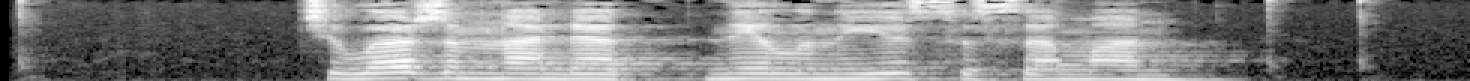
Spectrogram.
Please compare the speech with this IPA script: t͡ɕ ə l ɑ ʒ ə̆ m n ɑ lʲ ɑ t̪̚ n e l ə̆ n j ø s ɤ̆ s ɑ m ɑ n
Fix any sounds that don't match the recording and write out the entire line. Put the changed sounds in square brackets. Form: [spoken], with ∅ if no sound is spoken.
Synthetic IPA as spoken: t͡ɕ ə l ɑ ʒ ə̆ m n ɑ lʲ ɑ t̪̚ n e l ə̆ n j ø s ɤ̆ s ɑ m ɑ n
